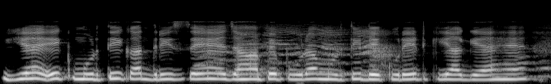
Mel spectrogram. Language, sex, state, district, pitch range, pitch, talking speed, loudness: Hindi, female, Jharkhand, Palamu, 230-250 Hz, 240 Hz, 150 wpm, -15 LUFS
